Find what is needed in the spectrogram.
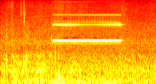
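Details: Single steady high-pitched beep lasting about one second as an IPAD SPR semi-automatic AED trainer unit (same operation as live unit) switches on, over quiet room noise; followed by voice prompts.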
